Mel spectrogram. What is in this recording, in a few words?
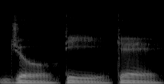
"jotike", concat syllables; Affixing experiment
